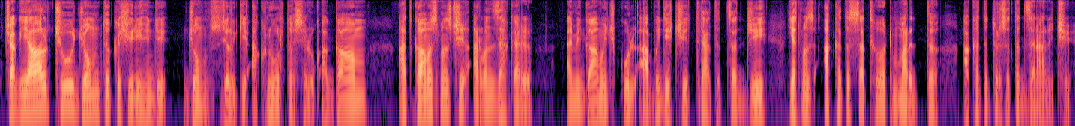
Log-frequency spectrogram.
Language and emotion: Kashmiri, neutral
